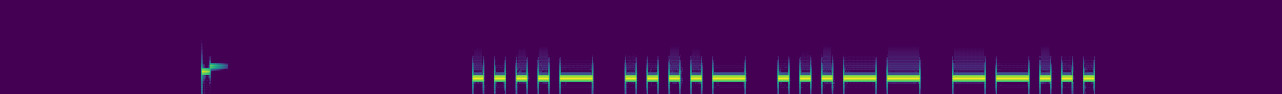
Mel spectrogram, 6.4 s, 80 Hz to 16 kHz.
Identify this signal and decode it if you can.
Morse code, heard as a keyed tone, about 22 wpm, 700 Hz. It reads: 4437
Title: Numbers - 4-Digit 22wpm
